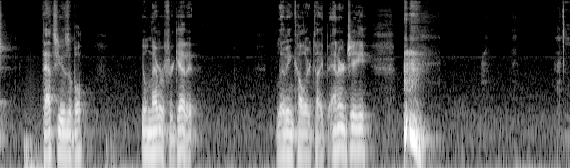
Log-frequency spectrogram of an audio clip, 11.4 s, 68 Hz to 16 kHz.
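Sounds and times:
speech: 0.9 - 1.8, 2.8 - 4.0, 5.5 - 8.5
throat clearing: 8.1 - 8.8.

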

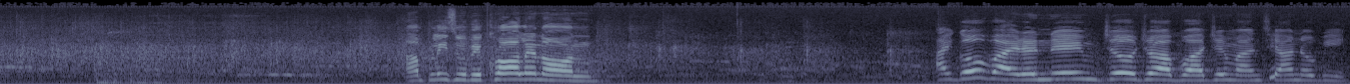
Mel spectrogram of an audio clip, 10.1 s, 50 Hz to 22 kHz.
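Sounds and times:
audience clapping: 0.0 - 6.9
speech: 3.0 - 4.6, 7.0 - 10.1.

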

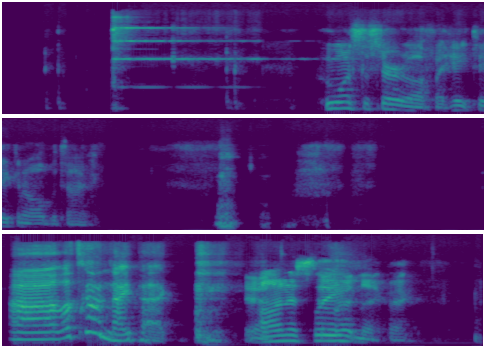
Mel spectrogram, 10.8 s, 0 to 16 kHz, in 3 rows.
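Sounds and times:
bell struck once with a sharp bright ring: 0.8 - 2.8
speech: 2.4 - 4.4, 8.0 - 10.4.

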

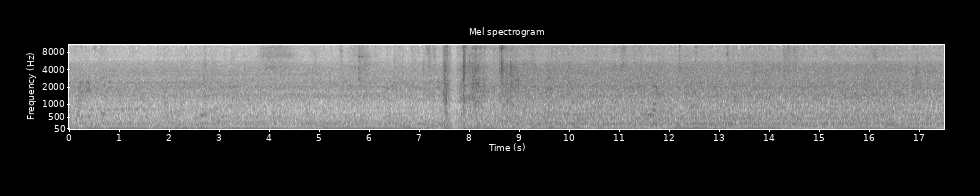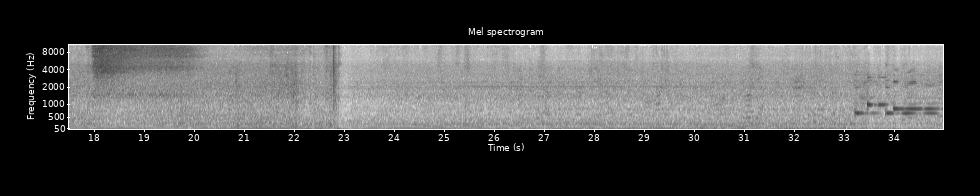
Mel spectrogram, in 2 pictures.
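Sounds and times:
deep steady rumble of a metro train under way: 0.0 - 34.9
short tonal chime in a metro train: 33.2 - 34.9.

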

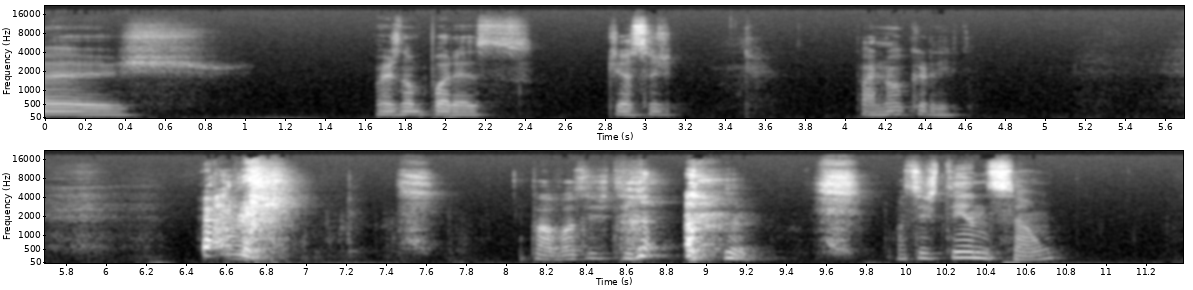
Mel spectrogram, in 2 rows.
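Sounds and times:
speech: 1.6 - 3.2, 4.1 - 4.7, 6.5 - 7.0, 8.1 - 10.9
person sneezing: 6.5 - 7.7, 8.6 - 9.9.

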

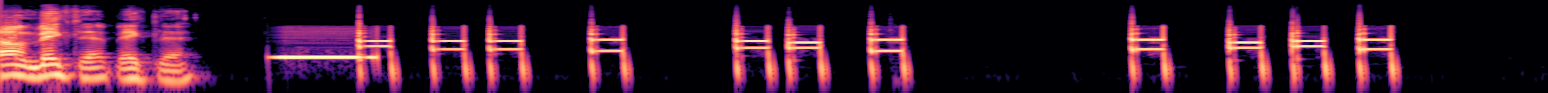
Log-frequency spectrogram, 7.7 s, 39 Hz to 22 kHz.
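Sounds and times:
speech: 0.0 - 1.0
telephone dial tone: 1.4 - 2.0
touch-tone phone keypad beeps: 1.4 - 4.6, 5.7 - 7.0.

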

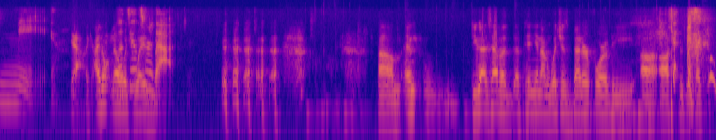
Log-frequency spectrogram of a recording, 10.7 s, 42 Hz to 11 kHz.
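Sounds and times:
speech: 0.0 - 2.7, 3.3 - 10.7
laughter: 1.2 - 2.4, 3.4 - 4.6
sneeze: 10.0 - 10.7.

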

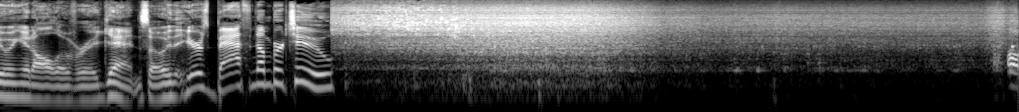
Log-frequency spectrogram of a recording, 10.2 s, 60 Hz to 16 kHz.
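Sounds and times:
speech: 0.0 - 4.2
water pouring into a bowl of raw chicken: 3.4 - 9.9.

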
